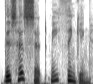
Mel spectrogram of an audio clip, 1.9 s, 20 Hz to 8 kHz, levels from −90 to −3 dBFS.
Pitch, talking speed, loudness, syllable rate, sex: 135 Hz, 160 wpm, -18 LUFS, 4.1 syllables/s, male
